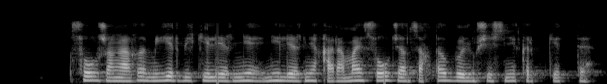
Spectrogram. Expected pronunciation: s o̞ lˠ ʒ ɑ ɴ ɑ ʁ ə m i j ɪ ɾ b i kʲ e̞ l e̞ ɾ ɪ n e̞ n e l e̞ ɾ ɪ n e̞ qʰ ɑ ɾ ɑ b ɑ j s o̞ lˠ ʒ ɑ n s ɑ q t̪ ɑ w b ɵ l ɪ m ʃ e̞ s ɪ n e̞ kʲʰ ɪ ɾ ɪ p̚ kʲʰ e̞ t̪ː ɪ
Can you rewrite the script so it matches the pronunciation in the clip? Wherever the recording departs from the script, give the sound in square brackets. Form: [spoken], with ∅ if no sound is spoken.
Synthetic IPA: s o̞ lˠ ʒ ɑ ɴ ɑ ʁ ə m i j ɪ ɾ b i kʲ e̞ l e̞ ɾ ɪ n e̞ n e l e̞ ɾ ɪ n e̞ qʰ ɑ ɾ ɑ [m] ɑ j s o̞ lˠ ʒ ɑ n s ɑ q t̪ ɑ w b ɵ l ɪ m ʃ e̞ s ɪ n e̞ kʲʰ ɪ ɾ ɪ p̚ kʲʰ e̞ t̪ː ɪ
